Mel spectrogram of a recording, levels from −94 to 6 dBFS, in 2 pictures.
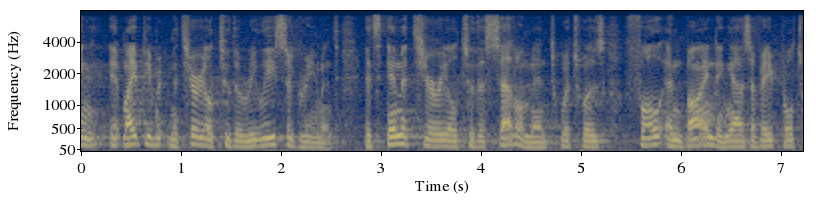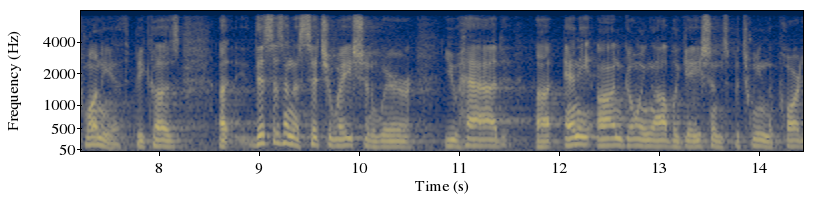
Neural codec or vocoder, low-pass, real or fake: none; 7.2 kHz; real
